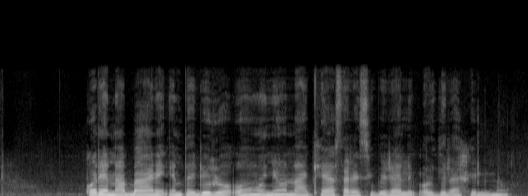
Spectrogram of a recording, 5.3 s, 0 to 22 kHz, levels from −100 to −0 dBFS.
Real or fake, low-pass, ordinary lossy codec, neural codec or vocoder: fake; 14.4 kHz; none; codec, 44.1 kHz, 3.4 kbps, Pupu-Codec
